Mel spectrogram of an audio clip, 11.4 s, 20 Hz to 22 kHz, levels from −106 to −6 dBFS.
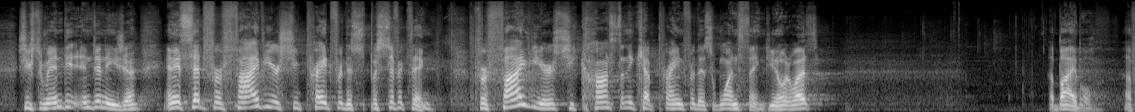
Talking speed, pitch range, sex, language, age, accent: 190 wpm, 125-180 Hz, male, English, 50-69, American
